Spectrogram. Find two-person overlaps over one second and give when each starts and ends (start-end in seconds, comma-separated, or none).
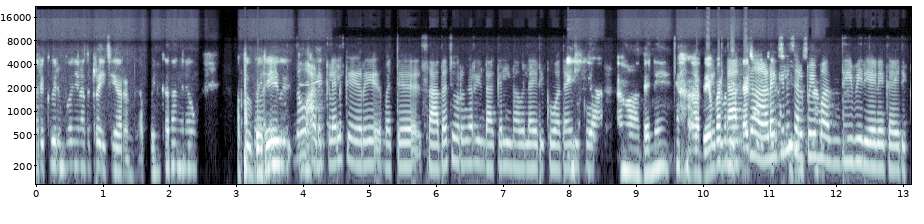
10.2-11.6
